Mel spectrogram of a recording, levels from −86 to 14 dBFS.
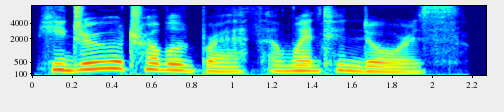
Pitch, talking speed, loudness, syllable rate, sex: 190 Hz, 240 wpm, -16 LUFS, 4.9 syllables/s, female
